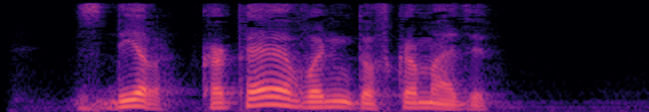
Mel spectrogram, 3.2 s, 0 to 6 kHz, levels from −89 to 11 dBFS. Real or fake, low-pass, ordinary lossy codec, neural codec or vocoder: fake; 5.4 kHz; MP3, 32 kbps; codec, 16 kHz, 0.5 kbps, FunCodec, trained on LibriTTS, 25 frames a second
